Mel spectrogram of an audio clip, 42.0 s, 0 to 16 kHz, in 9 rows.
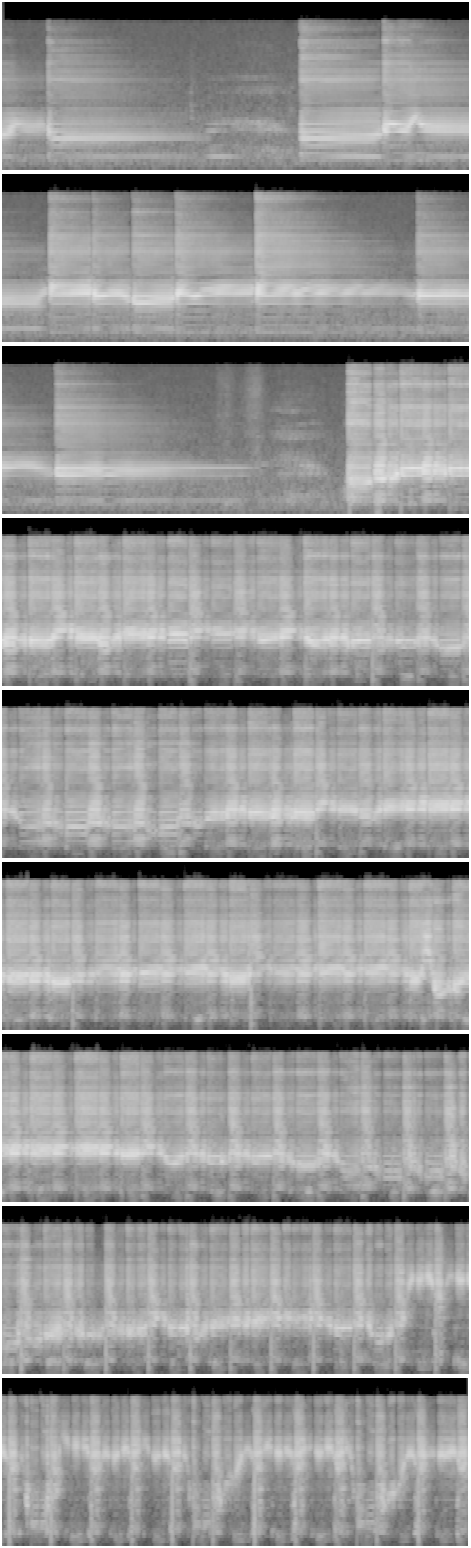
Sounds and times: Music: 0:00.0 - 0:02.4, 0:03.0 - 0:11.8, 0:12.8 - 0:42.0.

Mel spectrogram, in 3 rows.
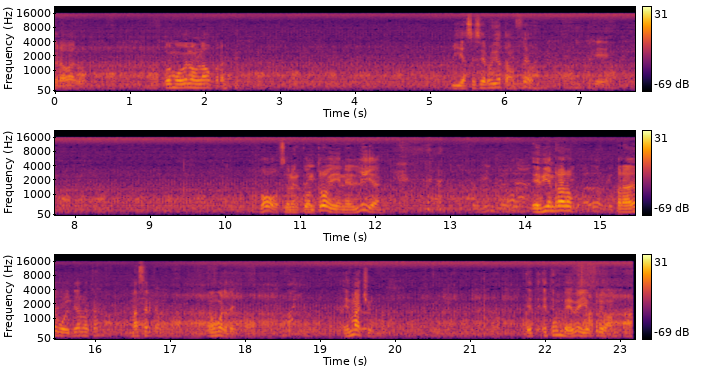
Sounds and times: Speech: 0:21.8 - 0:23.2.

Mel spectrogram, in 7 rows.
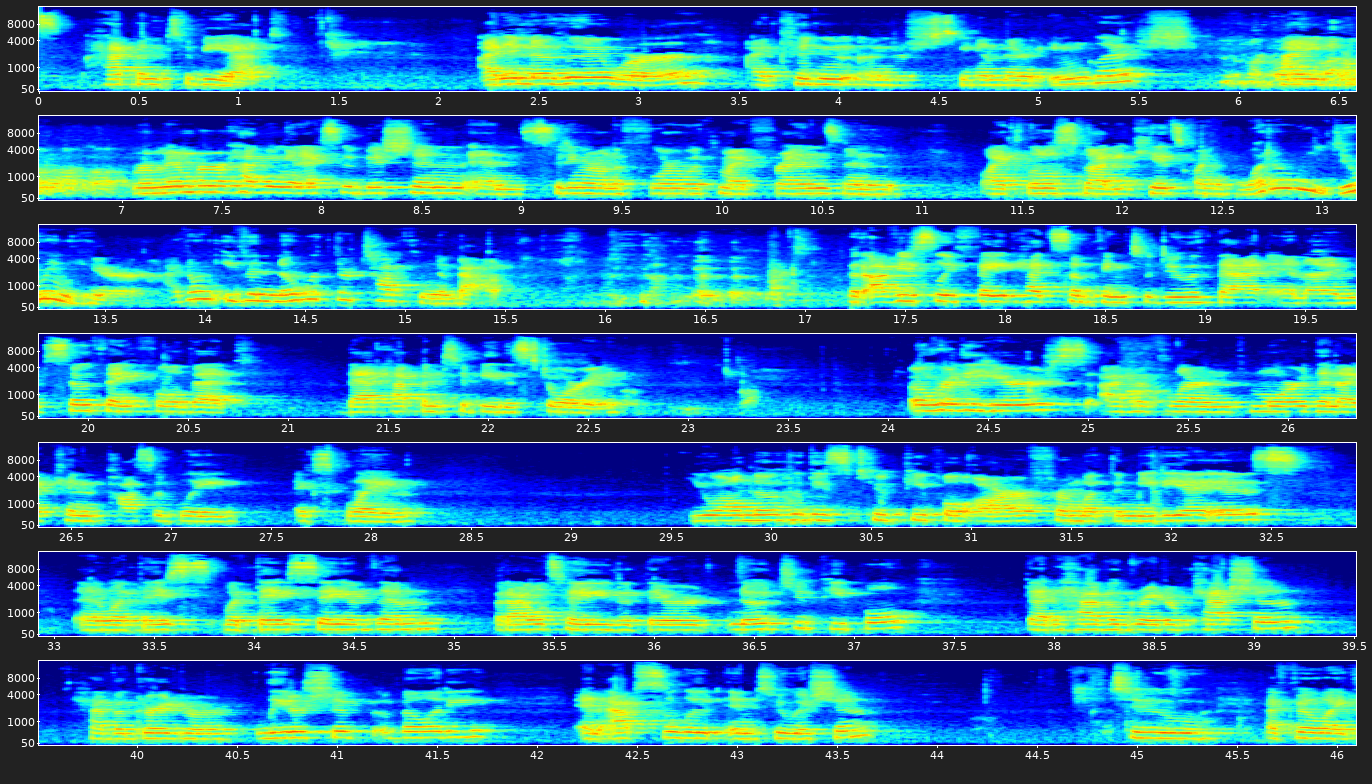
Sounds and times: Female speech, woman speaking: 0:00.0 - 0:01.4, 0:02.2 - 0:15.6, 0:16.9 - 0:22.7, 0:24.1 - 0:28.2, 0:29.6 - 0:37.3, 0:37.9 - 0:43.7, 0:44.8 - 0:46.0
Narration, monologue: 0:00.0 - 0:46.0.

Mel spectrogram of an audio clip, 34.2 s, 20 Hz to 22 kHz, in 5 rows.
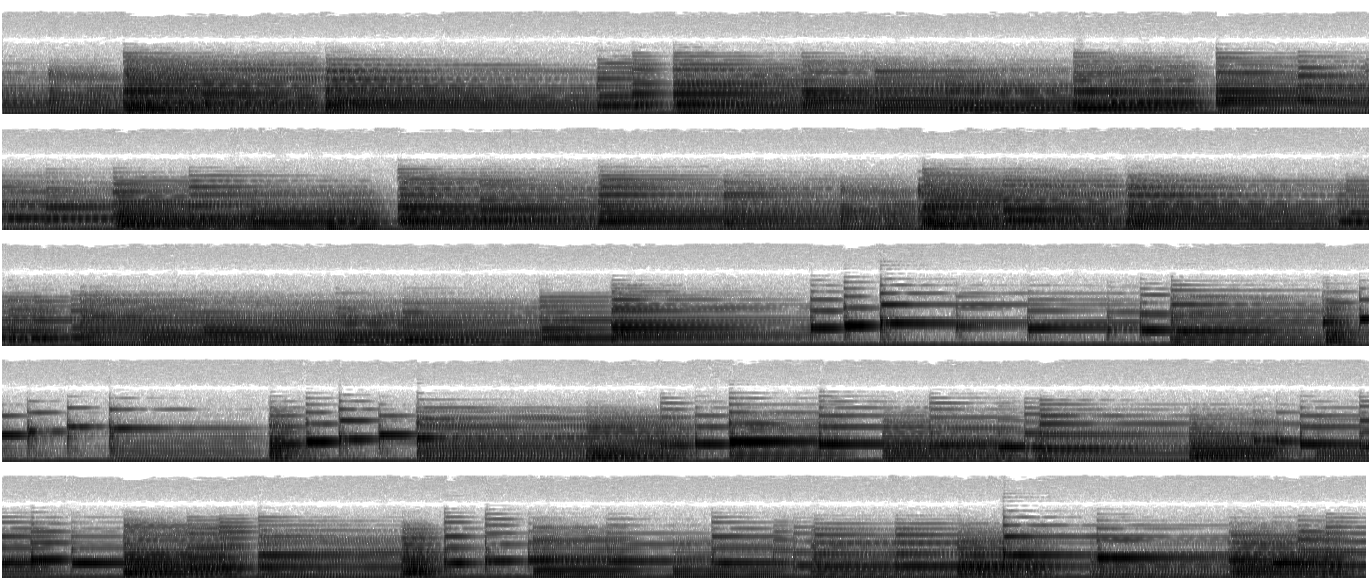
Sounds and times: Electric piano: 0:00.0 - 0:34.1.

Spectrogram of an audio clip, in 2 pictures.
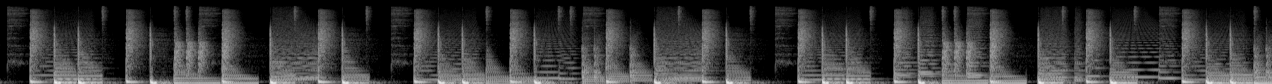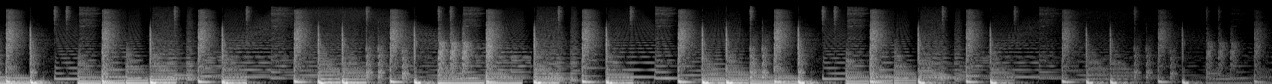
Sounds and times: Music: 0:00.0 - 0:25.4.

